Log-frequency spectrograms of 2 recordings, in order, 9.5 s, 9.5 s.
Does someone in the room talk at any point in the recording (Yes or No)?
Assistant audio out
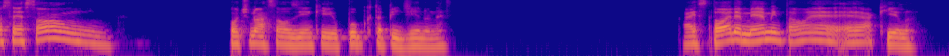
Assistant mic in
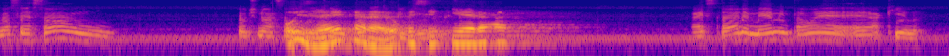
Yes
